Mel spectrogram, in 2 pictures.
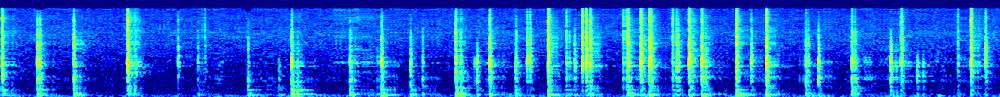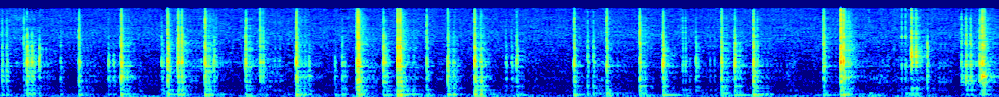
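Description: Long silver nails tap rapidly and irregularly on the wall of an empty, transparent hard plastic container standing upright. The result is a steady stream of short, sharp clicky ticks that die away almost instantly, with a soft low hum underneath.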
